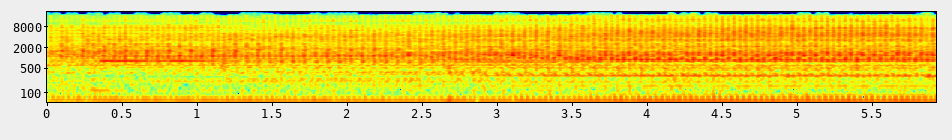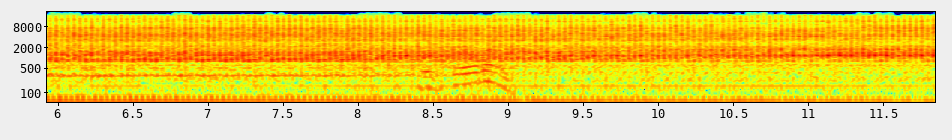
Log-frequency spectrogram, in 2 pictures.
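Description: An Opel Astra K 1.6 136 hp engine idles loudly with a continuous metallic timing chain rattling and knocking throughout, close and steady.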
